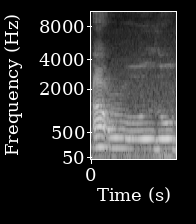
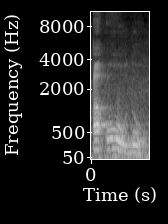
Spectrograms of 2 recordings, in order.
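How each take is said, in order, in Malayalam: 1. ആ വ്യഞ്ജനത്തിന് തൊണ്ടയിൽ നിന്നുള്ള ഐൻ ഉപയോഗിക്കുന്നു. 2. തൊണ്ടയിലെ വ്യഞ്ജനത്തിന് പകരം ലളിതമായ ഹംസ വരുന്നു. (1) "അപ്പോൾ എങ്ങനെ ഓതണം?" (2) "അവിടെ ഹംസ ഓർക്കും"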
